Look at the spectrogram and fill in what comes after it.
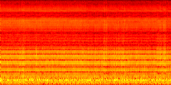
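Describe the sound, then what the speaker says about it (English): An aluminum welding torch arc gives a steady, unbroken electrical hum with a constant buzzing tone and no pauses, heard alone and close throughout. "I'm just going to incorporate it into the weld."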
